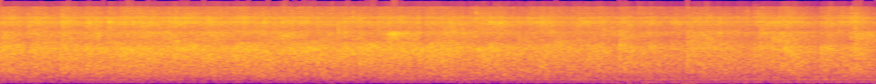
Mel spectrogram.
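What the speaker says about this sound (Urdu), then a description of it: "آئیے خداوند کے لیے زوردار تالیاں بجاتے ہیں" A church congregation claps loudly and continuously for the Lord, a dense, steady wash of applause with no break throughout.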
